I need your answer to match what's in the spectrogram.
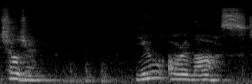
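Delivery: silky, liquid-smooth, velvety tone. A narrator voices a speaker addressing the lost children, in a smooth velvety voice. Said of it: "The voice is smooth like liquid velvet".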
